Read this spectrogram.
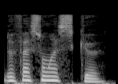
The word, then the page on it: de façon (à ce): francais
